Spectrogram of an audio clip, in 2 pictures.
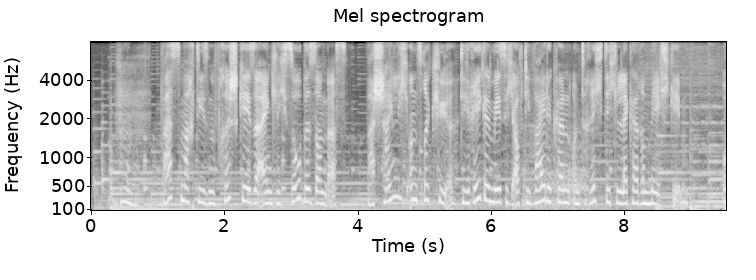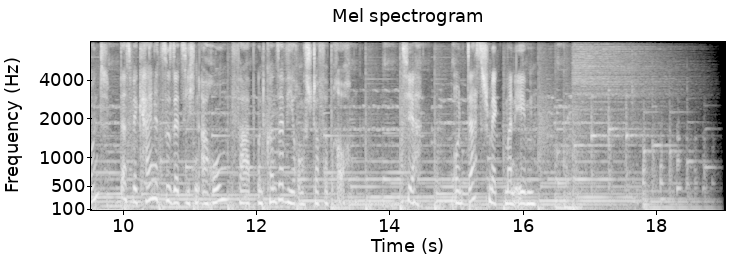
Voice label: Sprecherdemo Frischkaese

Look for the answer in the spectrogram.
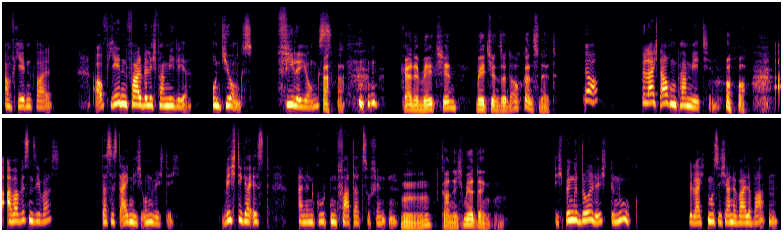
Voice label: hörspiel kurz; LOFT VOICES

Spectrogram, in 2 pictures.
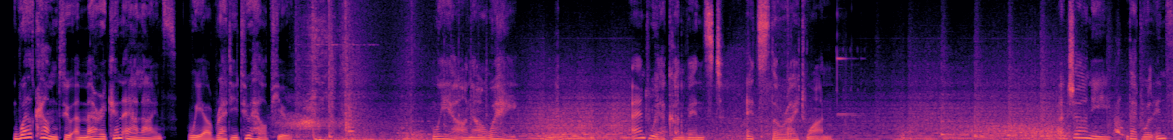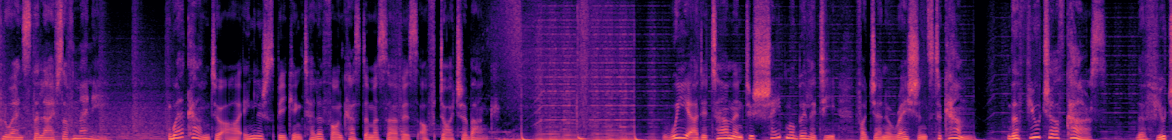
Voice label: Englisch

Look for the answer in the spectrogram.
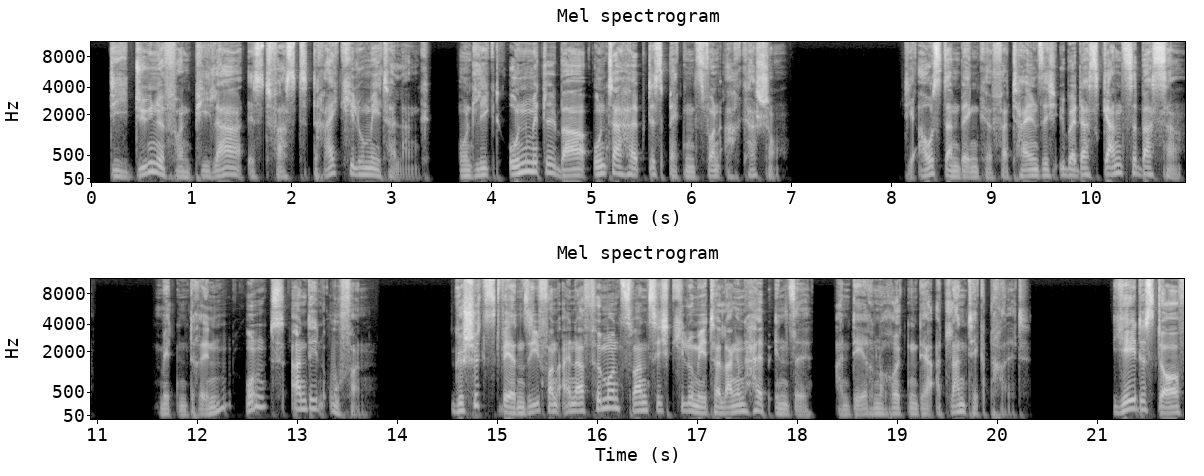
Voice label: Doku locker

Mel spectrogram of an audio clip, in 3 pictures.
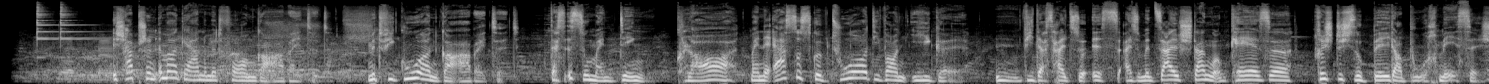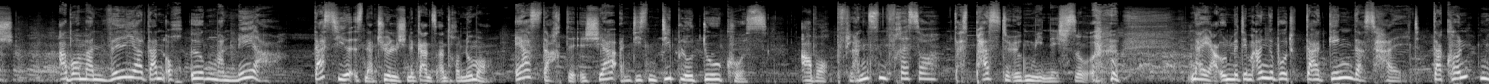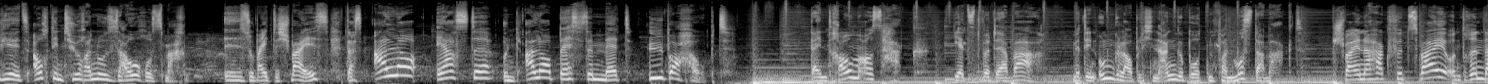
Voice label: Spot saechsisch; Hack

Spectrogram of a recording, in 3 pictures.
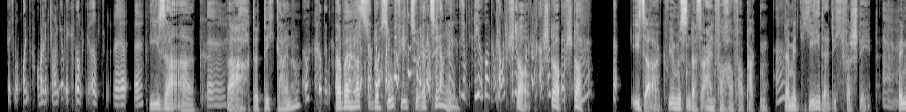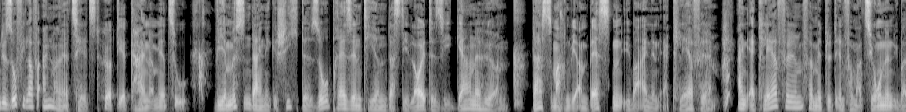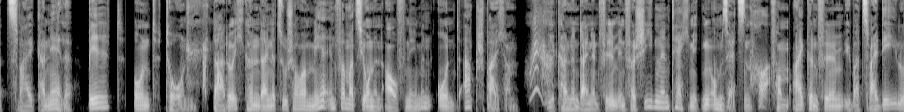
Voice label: erklaerfilm; ueber erklaerfilm

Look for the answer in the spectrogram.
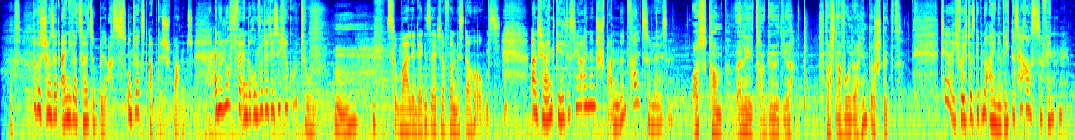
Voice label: Hörspiel; Sherlock Holmes

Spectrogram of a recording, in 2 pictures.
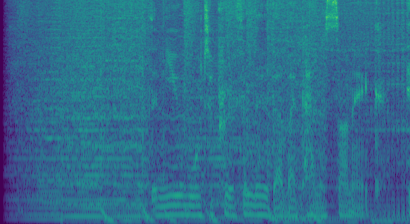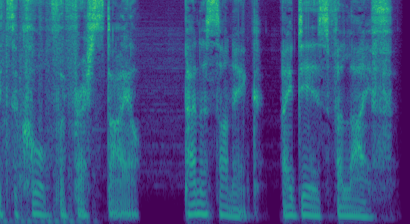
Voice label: uk englisch, speaker

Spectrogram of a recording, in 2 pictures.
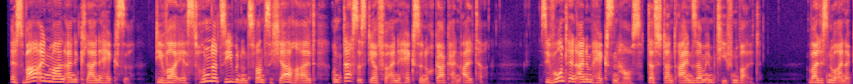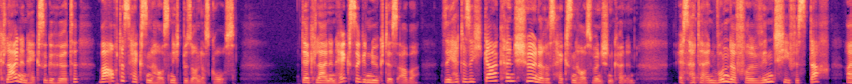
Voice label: Erzaehlung

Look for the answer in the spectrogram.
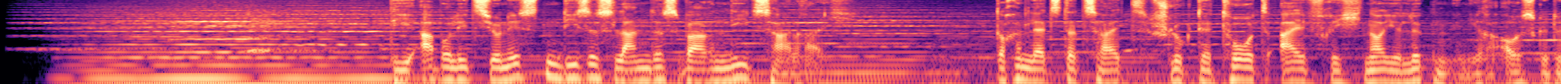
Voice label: doku; abolitionisten

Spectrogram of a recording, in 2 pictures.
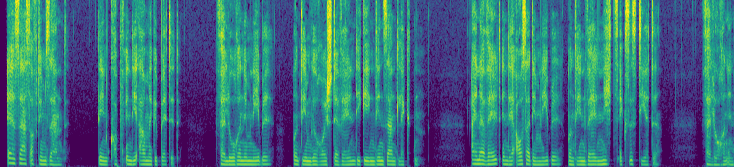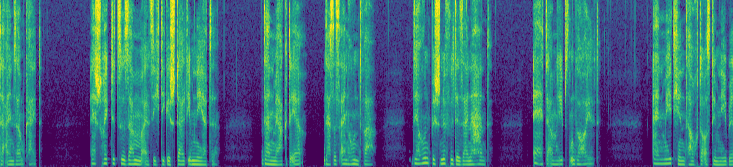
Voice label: erzaehlung

